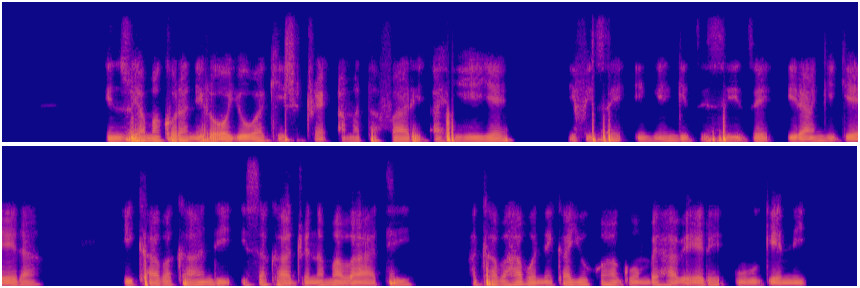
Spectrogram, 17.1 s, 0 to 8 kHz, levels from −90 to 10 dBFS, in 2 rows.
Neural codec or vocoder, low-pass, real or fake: codec, 16 kHz in and 24 kHz out, 1 kbps, XY-Tokenizer; 7.2 kHz; fake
